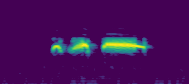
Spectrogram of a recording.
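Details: A female spotted dove gives her call to prompt males to coo: three low coos in quick sequence, short, then rough and swelling, then a long steady coo fading at the end, in silence.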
